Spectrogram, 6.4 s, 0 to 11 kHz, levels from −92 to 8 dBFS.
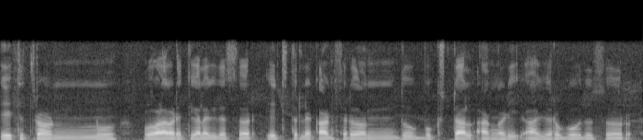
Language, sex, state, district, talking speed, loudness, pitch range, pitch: Kannada, male, Karnataka, Koppal, 130 wpm, -19 LUFS, 110-120 Hz, 115 Hz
